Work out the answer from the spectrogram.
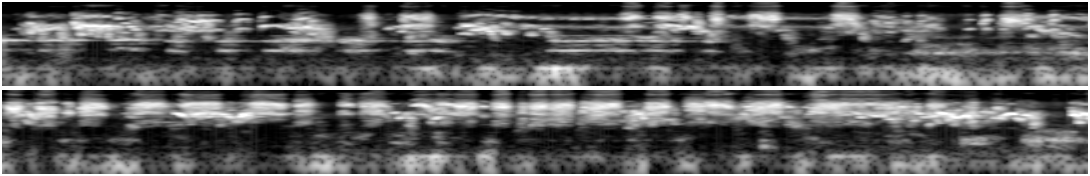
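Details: Budgerigars of a breeding pair deliver dense, continuous scratchy warbling and quick high chirps, with a few clicking notes near the start.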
